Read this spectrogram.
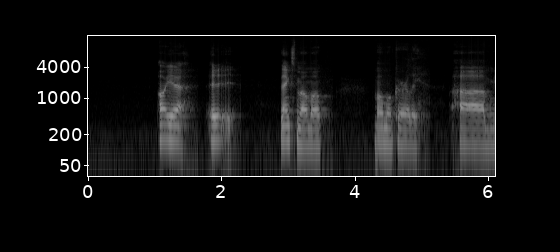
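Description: A man speaks calmly close to a microphone, in short phrases.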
